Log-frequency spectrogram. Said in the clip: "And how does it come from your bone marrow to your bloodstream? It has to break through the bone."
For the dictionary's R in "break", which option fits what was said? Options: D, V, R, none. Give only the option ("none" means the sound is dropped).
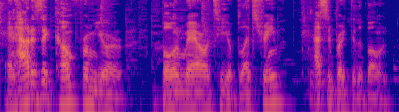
R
